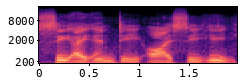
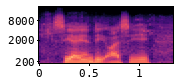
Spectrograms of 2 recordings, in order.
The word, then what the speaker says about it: Candice: written Candice, I guess, C-A-N-D-I-C-E, C-A-N-D-I-C-E. And so a lot of people would say Candice when they see that name instead of Candice, but her parents named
